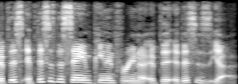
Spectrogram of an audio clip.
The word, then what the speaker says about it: Pininfarina: It's a Pininfarina Batista. – Pininfarini? – Is that how it's pronounced? – Is it Pininfarini's making their own cars now? – It's this. – It's Pininfarini. – Pininfarina. P-I-N-I-N-F-A-R-I-N-A. – Yeah, Pininfarini.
